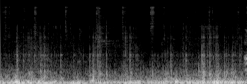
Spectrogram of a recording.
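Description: Car tyres rumbling over a cobblestone street, heard inside the cabin: a deep, rough rumble with a fast run of small knocks and rattles.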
